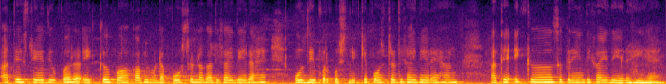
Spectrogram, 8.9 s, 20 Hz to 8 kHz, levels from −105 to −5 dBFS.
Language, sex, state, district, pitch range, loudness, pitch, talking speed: Punjabi, female, Punjab, Fazilka, 210-225 Hz, -14 LUFS, 220 Hz, 200 wpm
